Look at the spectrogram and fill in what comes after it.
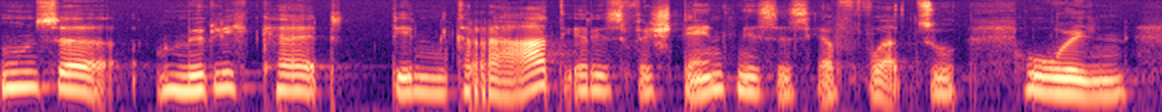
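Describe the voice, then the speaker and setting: Ordinary pitch variation shapes this voice, which has vocal fry. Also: woman. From Austria, southern Styria (Bad Radkersburg). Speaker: retired kindergarten teacher. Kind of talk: interview.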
